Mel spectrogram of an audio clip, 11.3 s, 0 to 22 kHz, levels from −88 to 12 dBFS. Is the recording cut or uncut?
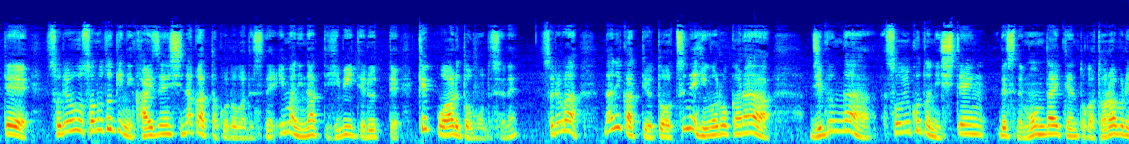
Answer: cut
